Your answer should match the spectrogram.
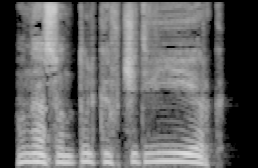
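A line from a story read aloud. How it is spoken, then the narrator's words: Disappointed sigh. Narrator (Russian): разочарованно вздохнул он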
